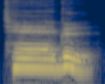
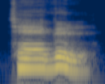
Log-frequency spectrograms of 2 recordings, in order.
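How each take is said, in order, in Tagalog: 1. Ang tunog na g ay dumadaloy nang maayos papunta sa susunod na pantig. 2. Ang tunog na g ay dumadaloy nang maayos papunta sa susunod na pantig.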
